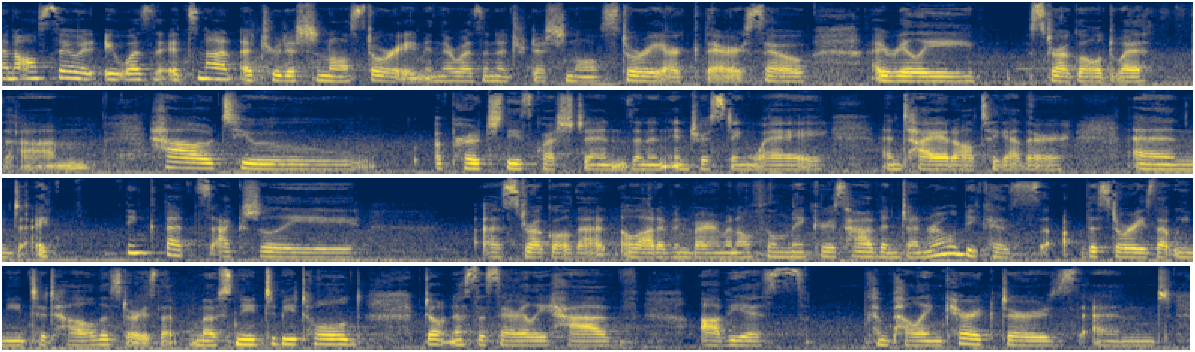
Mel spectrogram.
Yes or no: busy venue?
yes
